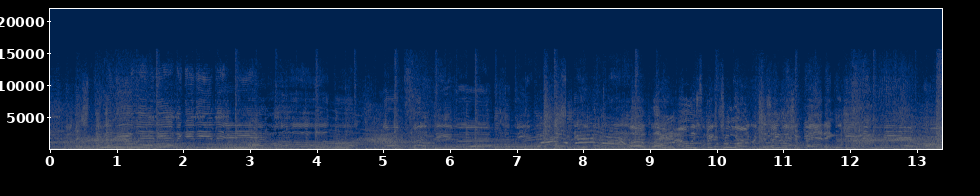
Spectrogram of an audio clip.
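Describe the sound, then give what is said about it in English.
A frantic car chase from the science fiction movie The Fifth Element, with police in pursuit through the streets of a futuristic New York: engines roar, tires screech and sirens wail continuously, with shouting voices over a dense, loud, layered soundtrack. “We're listening to an adrenaline-pumping car chase from the science fiction movie The Fifth Element.”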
